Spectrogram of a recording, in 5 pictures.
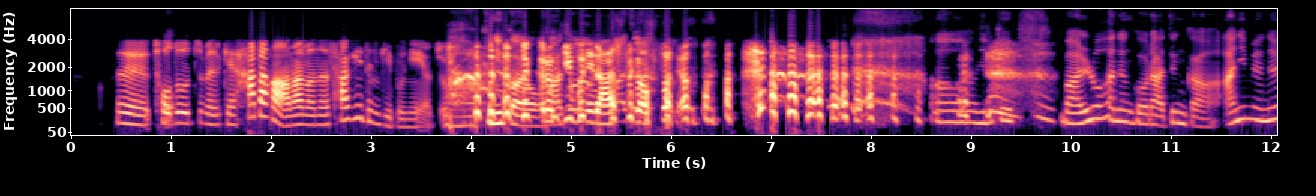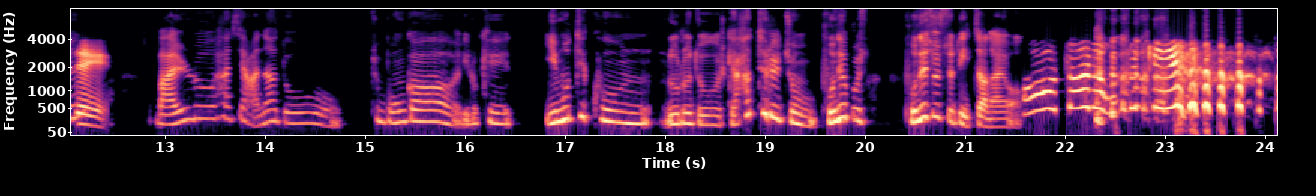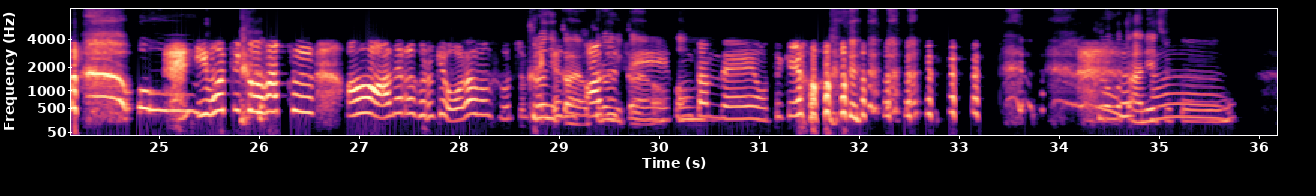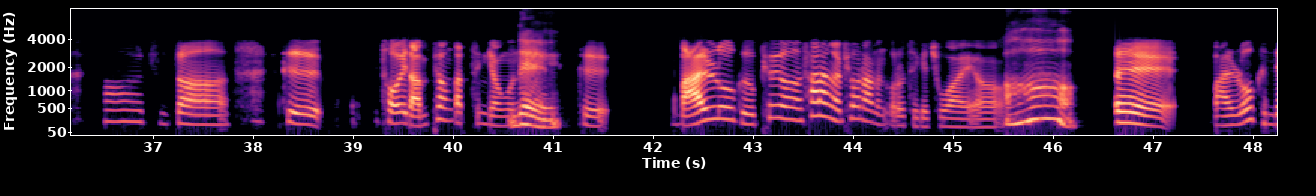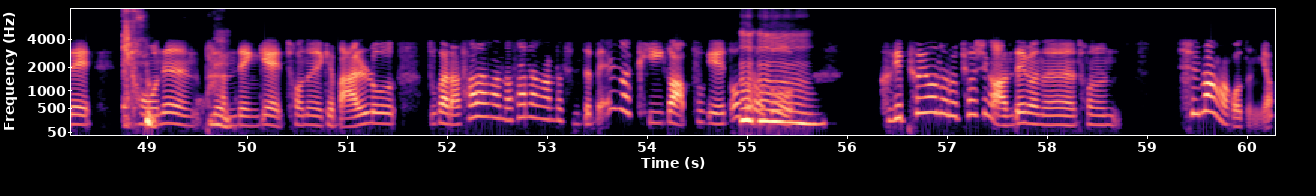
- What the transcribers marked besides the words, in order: tapping; laugh; laughing while speaking: "그런 기분이 나을 수가 없어요"; laugh; laugh; anticipating: "아 짠해. 어떡해"; laugh; chuckle; cough; laugh; laugh; cough; other background noise
- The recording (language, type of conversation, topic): Korean, unstructured, 사랑을 가장 잘 표현하는 방법은 무엇인가요?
